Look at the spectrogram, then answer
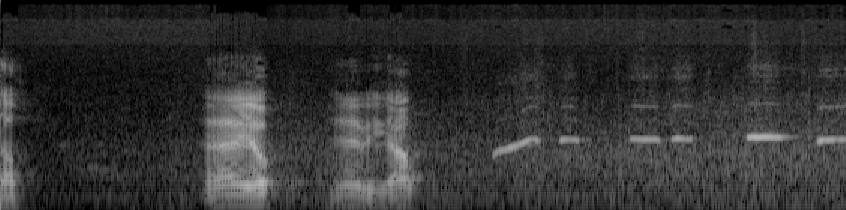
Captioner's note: Silbido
